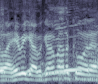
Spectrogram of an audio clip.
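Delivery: tense, loud, high yelps before the drop; nervous shouting. Real, not acted. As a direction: brace yourself and yell. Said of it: "You can hear me screaming for my life".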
